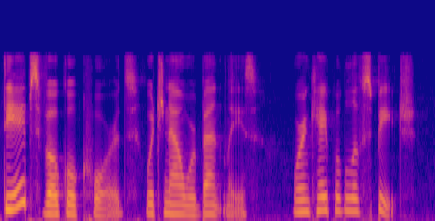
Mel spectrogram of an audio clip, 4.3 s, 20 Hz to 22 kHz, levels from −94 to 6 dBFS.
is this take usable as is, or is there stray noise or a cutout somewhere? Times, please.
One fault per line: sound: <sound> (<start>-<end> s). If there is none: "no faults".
no faults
